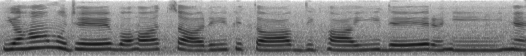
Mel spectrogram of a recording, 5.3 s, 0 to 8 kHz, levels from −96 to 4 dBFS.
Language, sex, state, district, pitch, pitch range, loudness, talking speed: Hindi, female, Madhya Pradesh, Katni, 245 Hz, 230-260 Hz, -13 LUFS, 100 wpm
